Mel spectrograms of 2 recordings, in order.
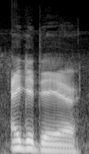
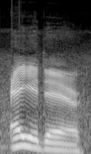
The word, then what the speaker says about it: Eğirdir: it should be pronounced Agadir, but actually the G with a little thing above it means that it's silent. So I think it's Agadir.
